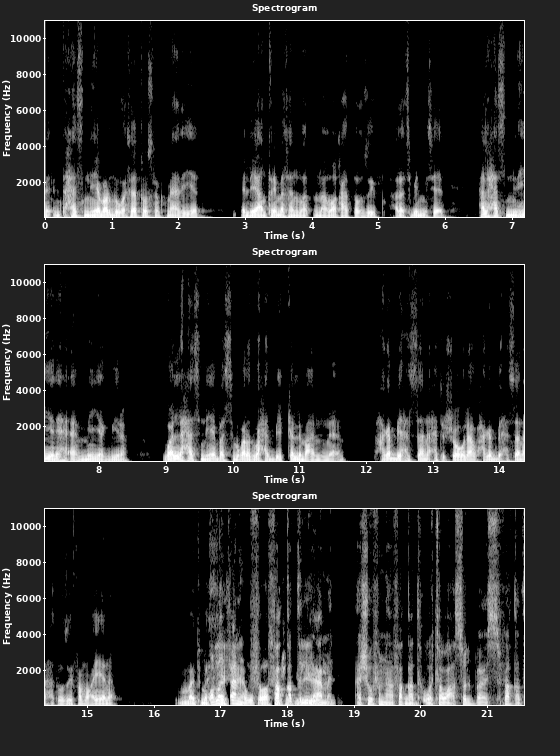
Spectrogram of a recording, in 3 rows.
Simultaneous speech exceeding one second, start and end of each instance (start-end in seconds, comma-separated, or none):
16.8-18.5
